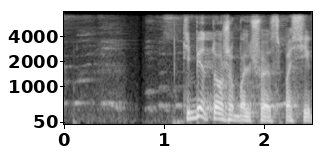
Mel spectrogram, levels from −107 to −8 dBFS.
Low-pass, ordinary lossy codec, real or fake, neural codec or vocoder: 7.2 kHz; none; real; none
